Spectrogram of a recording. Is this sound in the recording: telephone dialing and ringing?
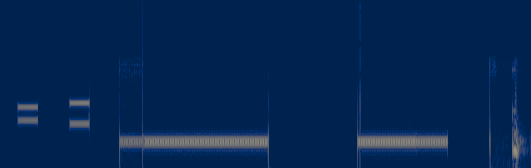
yes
